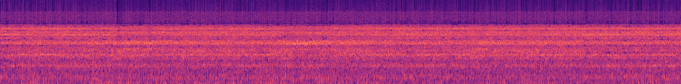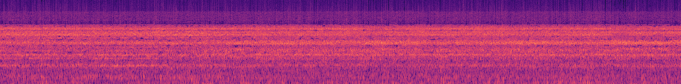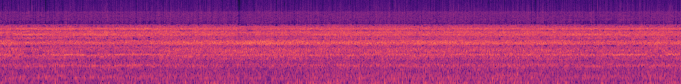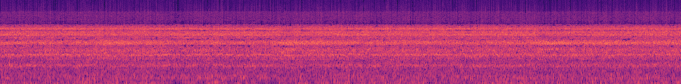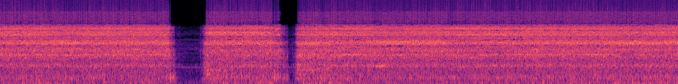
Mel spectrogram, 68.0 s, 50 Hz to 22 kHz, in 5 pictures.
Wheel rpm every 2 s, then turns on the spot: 220, 220, 230, 230, 230, 230, 210, 210, 210, 230, 230, 230, 230, 220, 220, 230, 230, 230, 230, 230, 230, 230, 230, 230, 230, 230, 230, 230, 190, 120, 170, 220, 230, 230.
none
